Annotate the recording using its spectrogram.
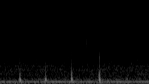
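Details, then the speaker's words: Abdominal percussion demonstrated in a nursing physical exam: tympany, a hollow drum-like note like tapping a puffed-out cheek. "We call it Tony. And so Tony, it sounds like when you puff out your cheek, oh, and tap on it."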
